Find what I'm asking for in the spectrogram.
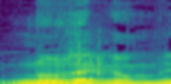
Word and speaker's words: Nottingham: Nottingham. – Nottingham, yeah, I get that right.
